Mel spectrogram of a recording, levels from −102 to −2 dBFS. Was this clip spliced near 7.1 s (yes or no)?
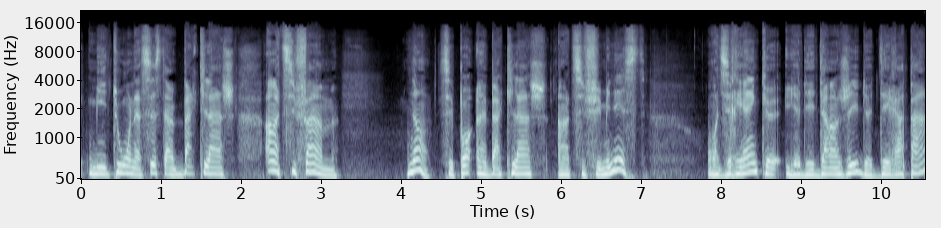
no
